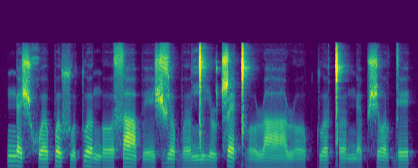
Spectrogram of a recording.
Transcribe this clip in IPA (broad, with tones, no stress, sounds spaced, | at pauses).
ŋ ɛ˥˧ ʃ χʷ əː˧ p ə˥˧ sʷ ə˧˩ tʷ əː˥˧ ŋ ɤː˧ s aː˥˧ p eː˩˧ ʃ ʑ əː˥˧ b əː˩˧ ŋ͡ǀ i˧˩ ɹ ʈ͡ʂ ɛ˥˧ ɡ͡ǀ ɤ˧˩ ɹ aː˧˩ ɹ ɤː˧˩ p tʷ əː˥ ǀ əː˧ ŋ ɛ˧˩ p ʃ ɤ˥˧ l d e˥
